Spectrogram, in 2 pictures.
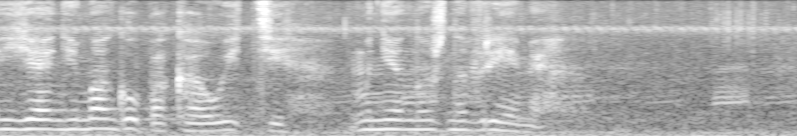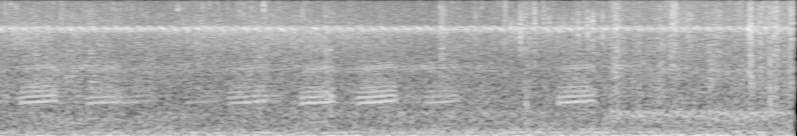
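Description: A bonfire roars and crackles.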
